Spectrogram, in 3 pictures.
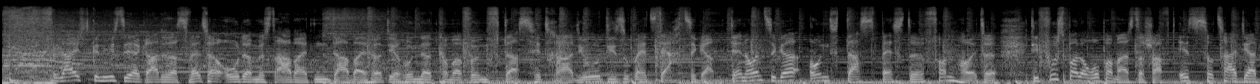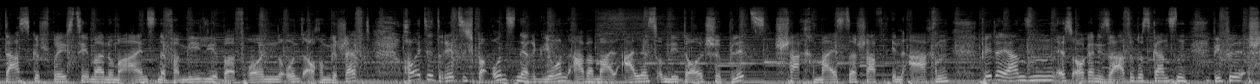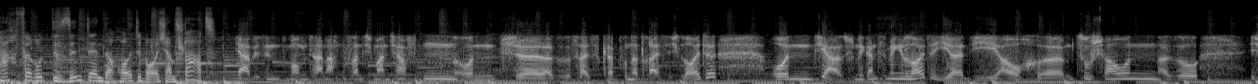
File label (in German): telefoninterview live vor ort; dbmm 2012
